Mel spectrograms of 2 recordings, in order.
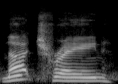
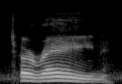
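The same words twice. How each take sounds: First: "train" said as one plain syllable; "train", not "terrain". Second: "terrain" with the first syllable kept, ter-rain. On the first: Correcting a friend, saying train plainly. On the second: Correcting a friend, stressing terrain slowly. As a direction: stretch out "terrain", two clear syllables. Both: Shown as a demonstration.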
